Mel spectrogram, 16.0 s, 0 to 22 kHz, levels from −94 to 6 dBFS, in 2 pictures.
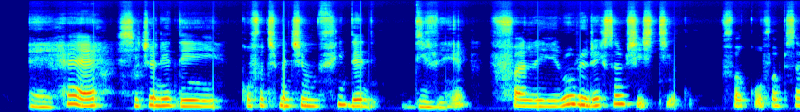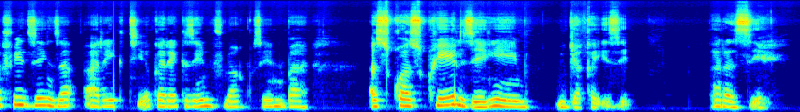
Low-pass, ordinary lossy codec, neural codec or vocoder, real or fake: none; none; none; real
